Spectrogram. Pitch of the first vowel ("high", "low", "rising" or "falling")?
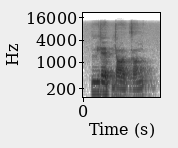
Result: falling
